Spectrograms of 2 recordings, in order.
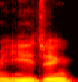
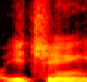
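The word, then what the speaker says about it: Yijing: 정역 그랬어 이게 지금 이직은 미국에서 이칭 이층으로 그동안 알아 알려져 왔고 이제 원래 그 이층은 이제 차이니스 발음이 정확하게 약간 그 피인 시스템을 그깐 그 웨이드 가스라는 그 이전에 그 체계로 했기 때문에 그 발음이 이층이 좀 약간 거리가 있지 어 그 본래 발음하고 그래서 이징 보통 요즘 다시 이징 쓰는데 이렇게 쓰는데 그다음에 이징의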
